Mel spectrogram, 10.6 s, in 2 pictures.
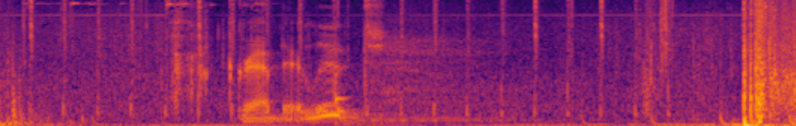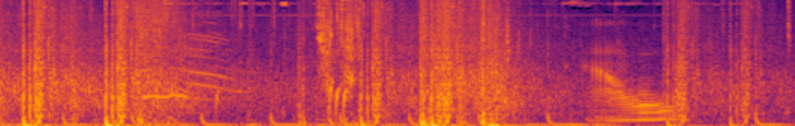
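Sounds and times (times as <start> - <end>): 
speech: 1.6 - 2.7
video game gunfire: 4.9 - 9.0.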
